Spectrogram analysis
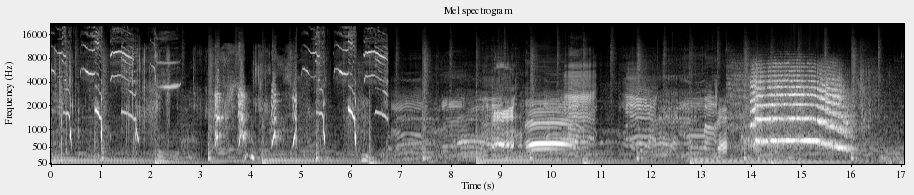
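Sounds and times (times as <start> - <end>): sheep bleating: 0.0 - 2.6, 4.8 - 13.5
short high falling calls: 0.0 - 2.6, 4.8 - 6.8
background music with bass: 0.0 - 17.0.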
